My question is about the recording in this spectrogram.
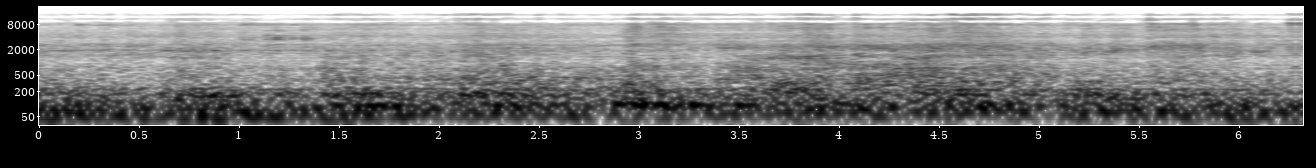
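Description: Freight train cars (boxcars, a centerbeam flatcar and tank cars) rolling past on the rails, their wheels making a steady low rumble.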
